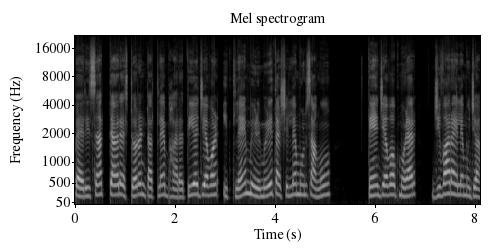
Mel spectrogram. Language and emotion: Goan Konkani, sad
